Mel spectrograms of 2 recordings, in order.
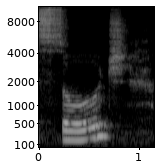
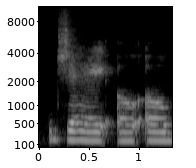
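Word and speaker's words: Sjöö: I believe the last name is Sjoo, but it's Sjoo, but it's kind of an European pronunciation of her last name, and then Barbara Moore.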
